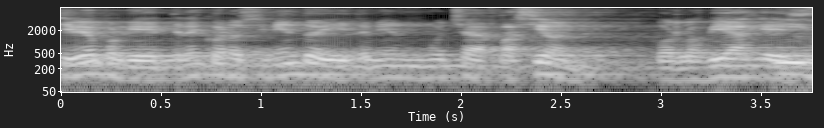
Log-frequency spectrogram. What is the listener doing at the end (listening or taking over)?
taking over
